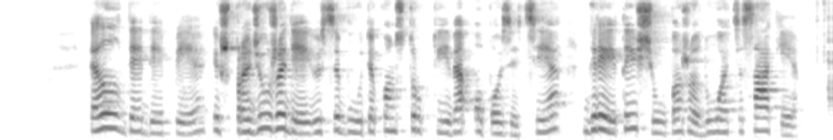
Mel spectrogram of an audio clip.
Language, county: Lithuanian, Klaipėda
